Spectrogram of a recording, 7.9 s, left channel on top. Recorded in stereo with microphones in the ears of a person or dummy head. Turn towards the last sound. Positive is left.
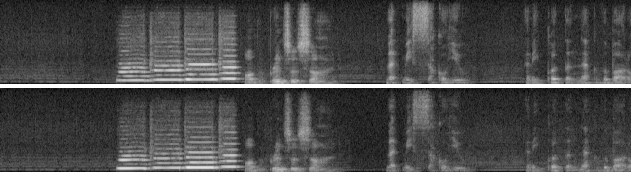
turn(degrees=35)  # may be behind; listen again after turning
